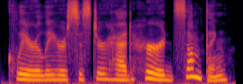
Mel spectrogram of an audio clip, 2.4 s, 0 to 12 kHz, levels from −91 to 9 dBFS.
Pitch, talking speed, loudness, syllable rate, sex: 205 Hz, 150 wpm, -15 LUFS, 4.5 syllables/s, female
